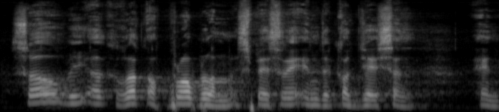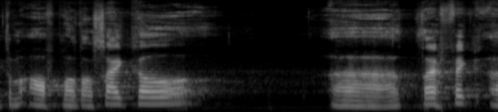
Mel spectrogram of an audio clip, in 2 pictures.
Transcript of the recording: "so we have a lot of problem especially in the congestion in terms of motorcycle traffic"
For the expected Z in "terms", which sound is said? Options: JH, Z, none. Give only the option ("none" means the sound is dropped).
none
